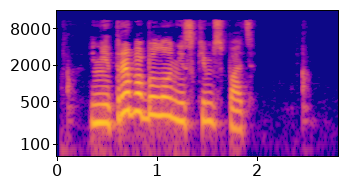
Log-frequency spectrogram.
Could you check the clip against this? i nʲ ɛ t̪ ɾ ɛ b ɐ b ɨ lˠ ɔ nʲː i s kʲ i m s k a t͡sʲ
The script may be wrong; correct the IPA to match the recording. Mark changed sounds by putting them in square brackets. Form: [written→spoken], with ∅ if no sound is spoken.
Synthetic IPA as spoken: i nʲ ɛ t̪ ɾ ɛ b ɐ b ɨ lˠ ɔ [nʲː→nʲ] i s kʲ i m s [k→p] a t͡sʲ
